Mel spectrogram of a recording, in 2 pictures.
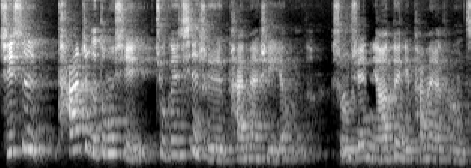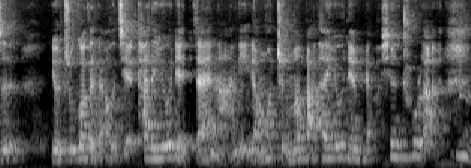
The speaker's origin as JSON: {"language": "Chinese", "region": "Guangdong", "country": "China", "said": "首先我英语肯定不能像这边 local 说的那么好，而且我也不是 ABC， 然后我是潮汕人，所以我其实说普通话，我会说普通话跟广东话，但其实说普通话跟广东话我都是有点口音的"}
